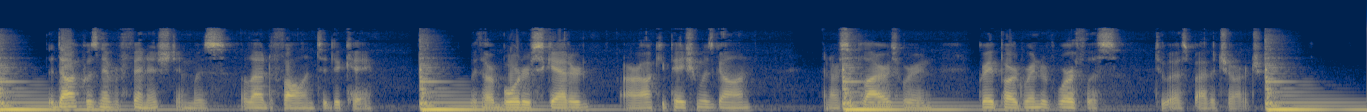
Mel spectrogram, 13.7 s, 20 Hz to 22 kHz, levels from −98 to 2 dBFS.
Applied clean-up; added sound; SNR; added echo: none; Bowed string instrument; -2 dB; none.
